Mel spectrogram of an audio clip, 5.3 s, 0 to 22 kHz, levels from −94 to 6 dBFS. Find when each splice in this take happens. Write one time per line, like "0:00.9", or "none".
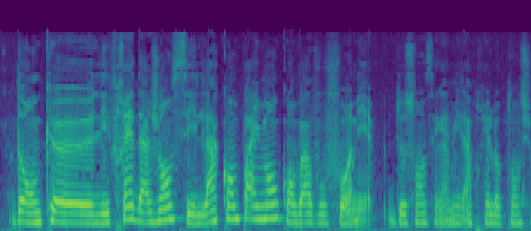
0:03.8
